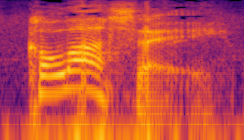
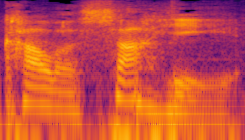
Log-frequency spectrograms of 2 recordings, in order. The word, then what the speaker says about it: Colossae: Colossae, or Colossahi, as I might be tempted to pronounce it, according to the Greek pronunciation guide found in James Strong's Concordance.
